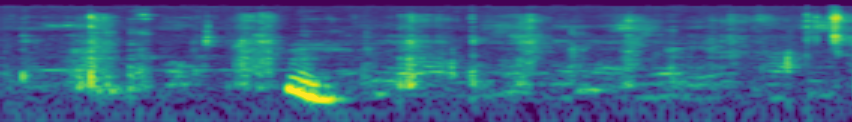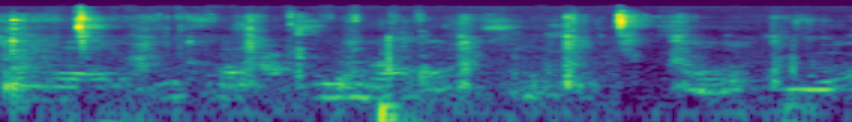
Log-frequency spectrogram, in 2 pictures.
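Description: Close-up chewing and biting of crunchy batter-fried fish, with small crunches and mouth clicks throughout. A short falling "mmm" from the eater comes about one and a half seconds in.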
